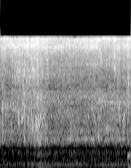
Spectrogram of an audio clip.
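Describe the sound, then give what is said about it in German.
Running water from a kitchen tap while a pan is rinsed during cooking, a steady hissing rush that keeps an even level throughout with no clear breaks. “Ne, ich bin gerade am Abspülen.”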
